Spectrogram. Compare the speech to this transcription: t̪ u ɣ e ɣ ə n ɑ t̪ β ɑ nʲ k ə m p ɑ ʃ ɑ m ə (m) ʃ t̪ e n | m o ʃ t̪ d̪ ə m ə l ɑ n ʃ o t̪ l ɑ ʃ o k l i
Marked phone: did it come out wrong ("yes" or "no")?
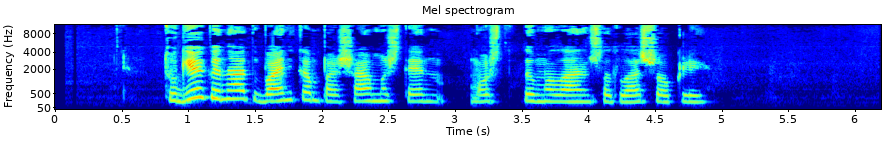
yes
